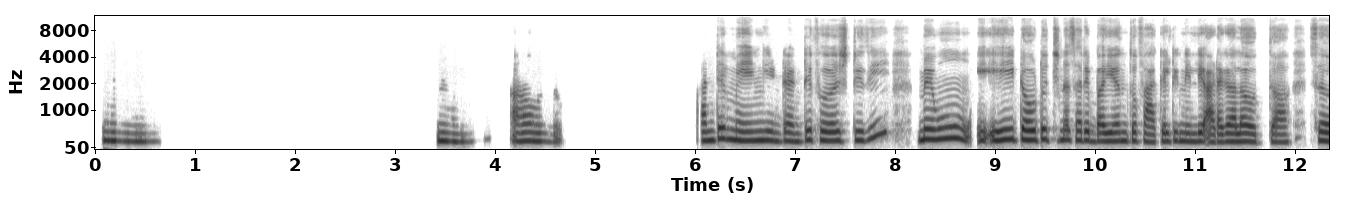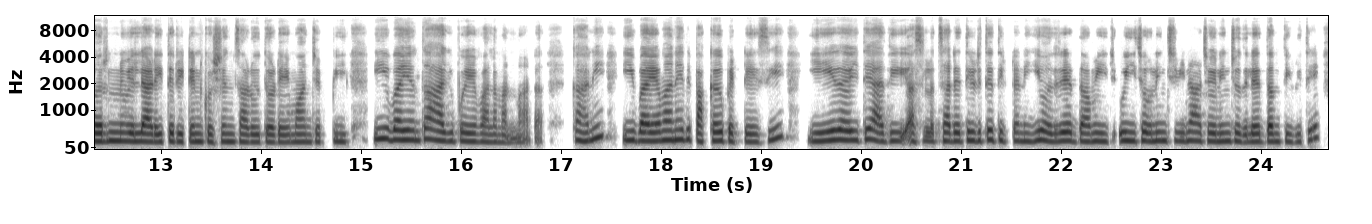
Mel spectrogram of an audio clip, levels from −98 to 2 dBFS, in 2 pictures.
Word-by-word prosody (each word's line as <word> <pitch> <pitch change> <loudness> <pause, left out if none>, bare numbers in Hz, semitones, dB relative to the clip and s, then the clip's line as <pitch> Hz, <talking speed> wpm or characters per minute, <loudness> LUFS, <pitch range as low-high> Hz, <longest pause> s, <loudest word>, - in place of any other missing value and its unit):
హ్మ్. 205 -2 -3 2.8
హ్మ్. 210 -2 0 0.6
అవును. 210 -2 -2 1.4
అంటే 235 +4 +2
మెయిన్‌గా 230 0 +3
ఏంటంటే 215 +1 -1
ఫస్ట్ 225 0 0
ఇది 270 +7 -2 0.5
మేము 260 +1 +4 0.4
ఏ - - 0
ఏ - - +6 0.2
డౌట్ 240 0 +6
వచ్చినా 245 -1 -3
సరే 230 -1 +2
భయంతో 215 +1 +2
ఫ్యాకల్టీని 210 +3 -1
వెళ్లి 210 +1 +2
అడగాలా, 200 +2 +2
వద్దా? 190 +1 -5 0.3
సార్‌ని 220 0 +3
వెళ్లి 210 0 +4
అడిగితే 195 +2 +1
రిటర్న్ 200 +1 0
క్వశ్చన్స్ 200 +1 -2
అడుగుతాడేమో 190 0 -1
అని 190 - -4
చెప్పి 195 +2 -6 0.4
ఈ - - +4
భయంతో 245 +1 +3
ఆగిపోయేవాళ్ళం 205 -3 -1
అనమాట. - - -9 0.4
కానీ 235 +5 +1 0.3
ఈ - - +3
భయం 220 +1 +4
అనేది 250 +1 +1
పక్కకు 220 +2 +1
పెట్టేసి, 200 +3 -3 0.5
ఏదైతే 240 +2 +3
అది 215 +2 -2 0.2
అసలు 110 - -5
సరే 215 0 +1
తిడితే 225 +2 +1
తిట్టనియ్యి 215 +2 -2
వదిలేద్దాం. 210 0 +1
ఈ - - -2
చెవ 220 - 0
ఈ - - 0
చెవి 215 -2 +2
నుంచి 220 +1 -3
విని 220 +2 -1
ఆ - - -1
చెవి 210 -1 +1
నుంచి 215 +1 -2
వదిలేద్దాం 200 +1 +1
తిడితే. 195 +6 -6
215 Hz, 135 wpm, -23 LUFS, 200-225 Hz, 2.8 s, ఏ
